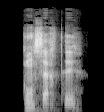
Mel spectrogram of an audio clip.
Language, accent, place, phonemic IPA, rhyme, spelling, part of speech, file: French, France, Lyon, /kɔ̃.sɛʁ.te/, -e, concerter, verb, LL-Q150 (fra)-concerter.wav
- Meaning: to concert; plan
